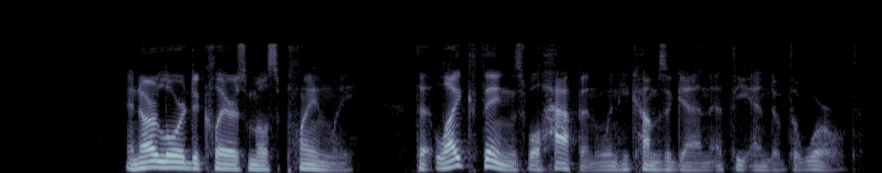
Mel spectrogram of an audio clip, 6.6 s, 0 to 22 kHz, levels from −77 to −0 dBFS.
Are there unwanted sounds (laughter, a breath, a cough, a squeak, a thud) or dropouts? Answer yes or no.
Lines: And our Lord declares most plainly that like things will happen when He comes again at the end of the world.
no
